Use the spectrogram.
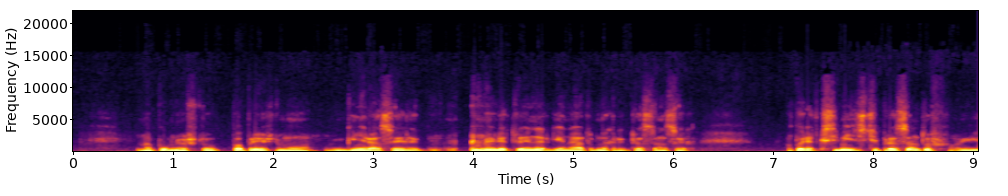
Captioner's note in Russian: откашливается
